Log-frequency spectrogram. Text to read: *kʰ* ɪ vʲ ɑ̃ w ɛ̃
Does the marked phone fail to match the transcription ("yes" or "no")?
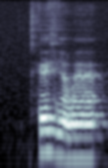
no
